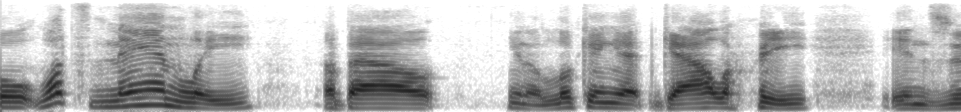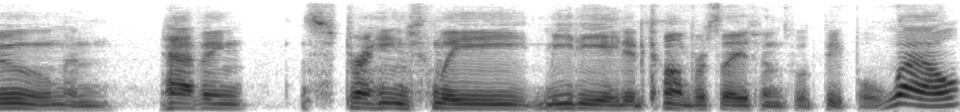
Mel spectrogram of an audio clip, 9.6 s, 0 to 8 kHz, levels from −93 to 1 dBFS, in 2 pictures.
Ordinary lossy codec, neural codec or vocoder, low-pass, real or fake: Opus, 64 kbps; none; 7.2 kHz; real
